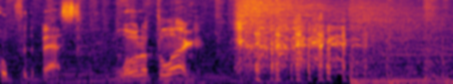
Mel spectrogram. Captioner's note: laughter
